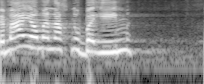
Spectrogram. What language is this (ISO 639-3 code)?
heb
